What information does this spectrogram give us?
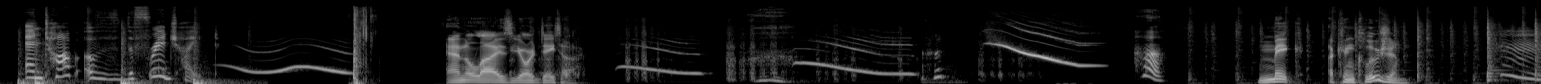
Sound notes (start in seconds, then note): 2.2 slide whistle and splat; 6.2 slide whistle and pencil writing; 9.8 even higher slide whistle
